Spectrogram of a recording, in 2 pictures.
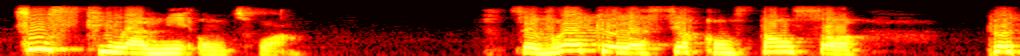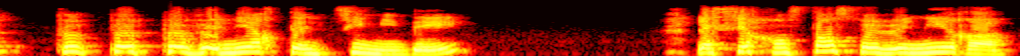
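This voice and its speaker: A woman speaks slowly and earnestly in a faith-based inspirational talk. Her voice sits fairly high and she often stumbles over repeated words. The recording is dry and slightly dull, like lo-fi audio. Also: darkish tone, dry recording. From Togo. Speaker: host, motivational speaker.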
